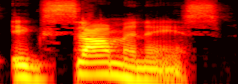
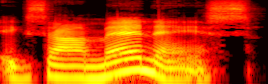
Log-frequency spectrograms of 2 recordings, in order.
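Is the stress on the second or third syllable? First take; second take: second; third. First: The stress is on the second syllable. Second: The stress is on the third syllable. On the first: The speaker calls it right. "It's examenes. So to get that said correctly, we have to write the accent mark" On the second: The speaker calls it wrong. "If there was no accent mark and we were in the plural, the accent would fall here"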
